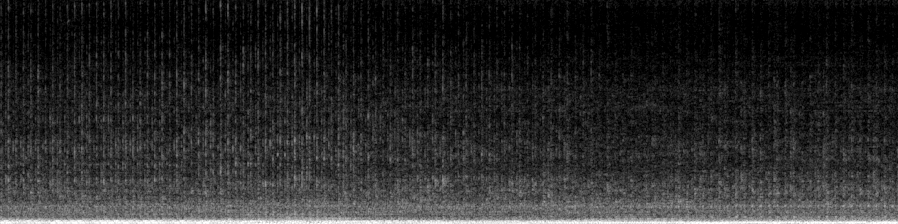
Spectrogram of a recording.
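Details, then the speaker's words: Fuel-injected motorcycle not run for about a year, just started: low, even idle holding steady with no stumbles, misfires or hunting, running smoothly and healthy. "wow i actually started out pretty good kind of surprised"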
